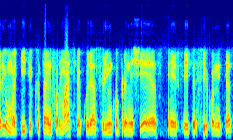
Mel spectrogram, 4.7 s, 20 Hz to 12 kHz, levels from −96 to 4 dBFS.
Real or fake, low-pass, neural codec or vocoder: fake; 10.8 kHz; codec, 24 kHz, 3.1 kbps, DualCodec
